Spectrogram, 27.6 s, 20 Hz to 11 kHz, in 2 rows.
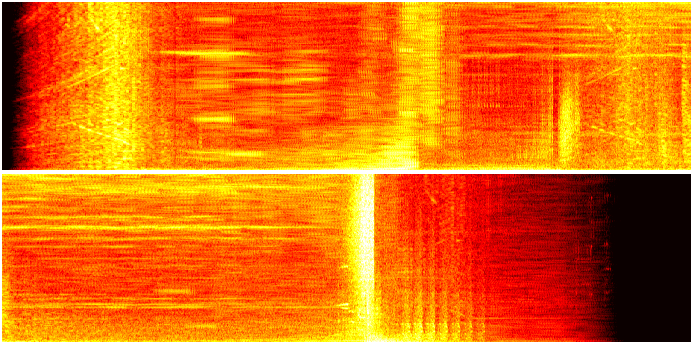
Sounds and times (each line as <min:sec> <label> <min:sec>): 0:00.6 riser 0:25.3
0:18.4 whoosh 0:25.2
0:19.6 boom 0:25.2
0:19.6 explosion 0:25.2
